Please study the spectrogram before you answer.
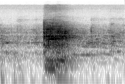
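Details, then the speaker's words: Single short, harsh cough from a pet dog, heard over quiet room noise. "Oula, désolée si vous avez entendu des toux, mais c'est mon chien."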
